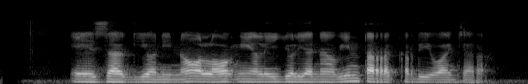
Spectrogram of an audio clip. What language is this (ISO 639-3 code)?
sun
